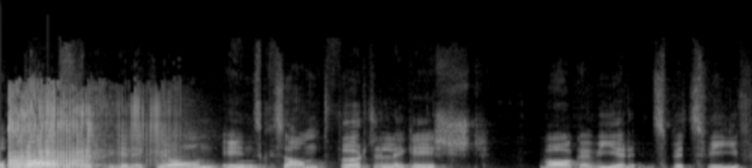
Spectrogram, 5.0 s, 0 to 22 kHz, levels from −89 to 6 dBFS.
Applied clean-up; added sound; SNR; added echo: neural mask model RNNoise.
